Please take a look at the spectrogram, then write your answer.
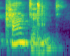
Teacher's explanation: content but this word is actually divided into two syllables so if you stress at the beginning then it is a noun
